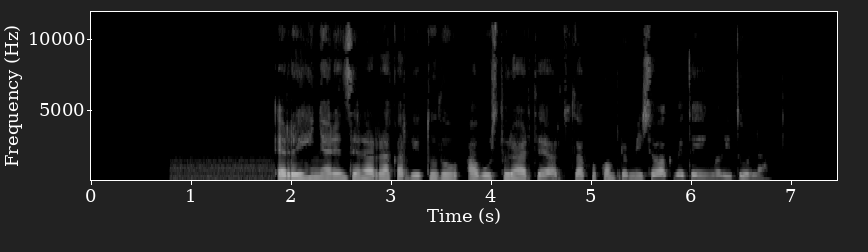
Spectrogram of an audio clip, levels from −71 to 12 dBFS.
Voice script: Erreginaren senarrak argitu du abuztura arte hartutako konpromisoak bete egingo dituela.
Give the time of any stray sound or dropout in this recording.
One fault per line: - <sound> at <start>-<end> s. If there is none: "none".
none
